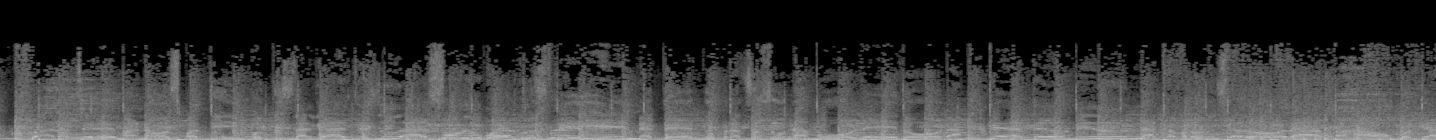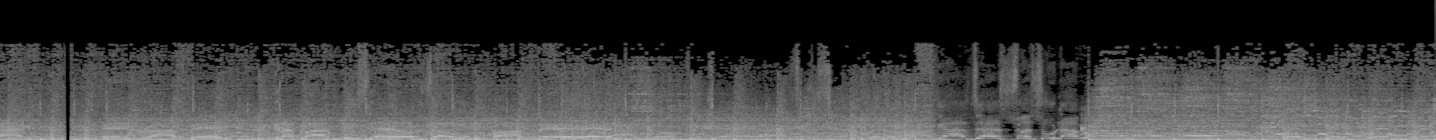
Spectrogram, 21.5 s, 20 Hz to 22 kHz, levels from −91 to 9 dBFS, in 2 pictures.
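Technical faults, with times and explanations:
11.27–11.31 s, CD skip: the audio mutes for a brief gap of about 40 ms and then resumes from a different point in the material, because the laser has jumped to another turn of the disc's spiral. That displacement of one or more disc revolutions is what sets it apart from an ordinary dropout: the sound after the gap does not continue where it left off, and the timeline shifts instead of simply pausing.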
